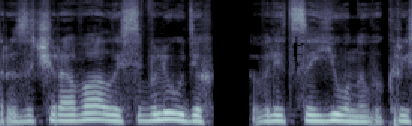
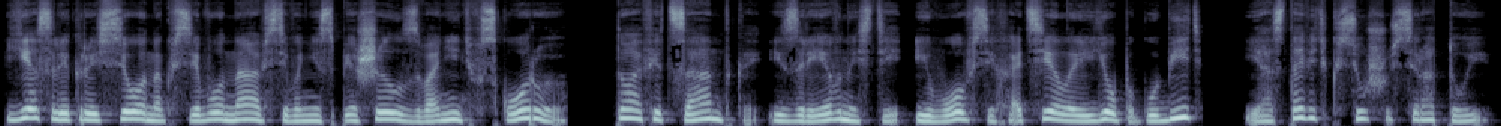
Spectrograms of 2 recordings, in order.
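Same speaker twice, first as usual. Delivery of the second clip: plain reading voice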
